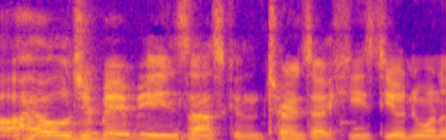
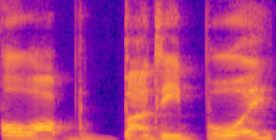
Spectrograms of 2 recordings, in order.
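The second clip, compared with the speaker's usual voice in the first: imitated English accent; 5 semitones higher than usual. Asked to repeat what a man said, in his accent: imitating his english accent. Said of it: "Tell what he said and in his accent".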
